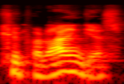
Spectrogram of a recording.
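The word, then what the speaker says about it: Coupar Angus: not par or something when i say cooper is spelled c-u-p-a-r and that's not to be confused with cooper angus which is probably about an hour north oh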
